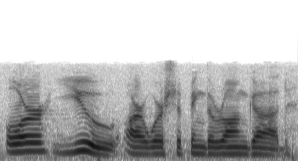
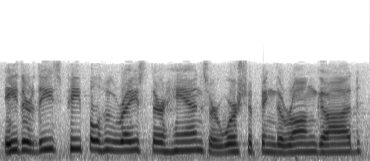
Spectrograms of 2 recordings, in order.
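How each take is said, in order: First: Slow, lower, with "you" set apart and weighted; stress on YOU. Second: "these people" lifted as the first alternative; stress on these people. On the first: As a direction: land the contrast deliberately on "you". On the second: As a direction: set up the contrast on "these people". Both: Real, not acted. Sets two groups against each other.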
